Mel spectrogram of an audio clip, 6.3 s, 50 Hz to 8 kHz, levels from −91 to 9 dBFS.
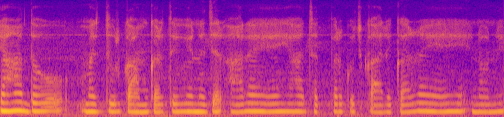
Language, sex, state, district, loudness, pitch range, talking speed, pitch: Hindi, female, Maharashtra, Chandrapur, -17 LUFS, 190-200 Hz, 180 wpm, 195 Hz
